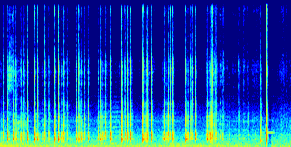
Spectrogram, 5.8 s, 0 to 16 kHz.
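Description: Fingertips and nails tap a small, hollow, blue plastic hinged case, held open and empty near the mic. Quick bursts of dry, hollow clicks centered around 900 Hz with bright edges come in uneven clusters of roughly 25 taps. Each tap dies away almost instantly, with a single sharp click near the end.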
